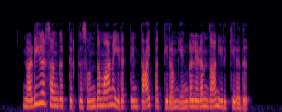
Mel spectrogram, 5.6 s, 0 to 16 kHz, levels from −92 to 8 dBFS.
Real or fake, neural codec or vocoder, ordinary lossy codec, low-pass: real; none; none; 7.2 kHz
